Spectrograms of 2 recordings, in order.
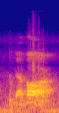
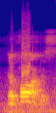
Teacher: Davar, the accent on the second syllable. But when you make it davarim, now you have 3 syllables, and you have to hurry through the first syllable.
